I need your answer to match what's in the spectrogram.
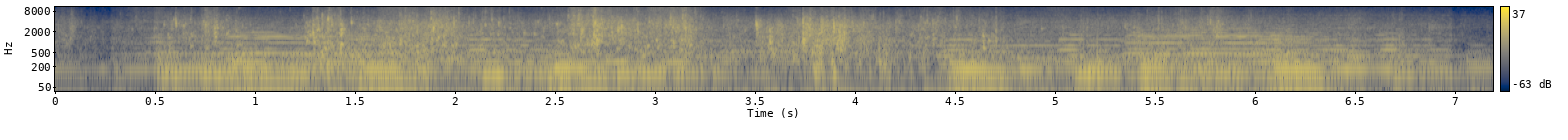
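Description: Steady sloshing and splashing of water as a man wades knee-deep through a dank network of tunnels with heavy strides, repeating every second or so over a sustained, droning musical score. No one speaks.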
